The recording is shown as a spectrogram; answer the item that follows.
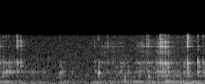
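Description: A few light metallic clicks from a Piaggio Ciao Px moped crankshaft being turned by hand in its aluminium crankcase half. The crank is turning easily, without binding.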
